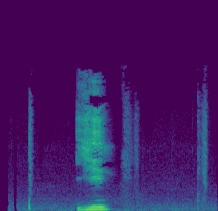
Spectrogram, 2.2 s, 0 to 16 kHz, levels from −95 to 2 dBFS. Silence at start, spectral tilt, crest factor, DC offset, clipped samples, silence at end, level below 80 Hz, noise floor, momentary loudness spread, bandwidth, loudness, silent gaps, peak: 0.3 s; -4.5 dB/octave; 22 dB; under 0.1%; under 0.1%; 0.1 s; -70 dBFS; -58 dBFS; 23 LU; 11 kHz; -24 LUFS; none; -8 dBFS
